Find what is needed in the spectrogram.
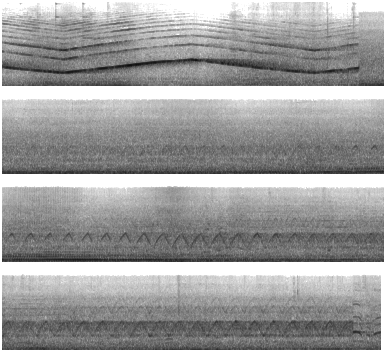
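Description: Emergency vehicle siren wailing slowly up and down in pitch for about seven seconds, cut off suddenly. Then comes the low rumble of street traffic and engines, and a fainter, fast-warbling siren joins in from about twelve seconds on.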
